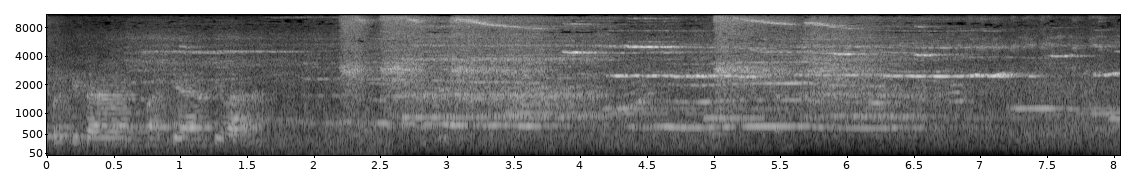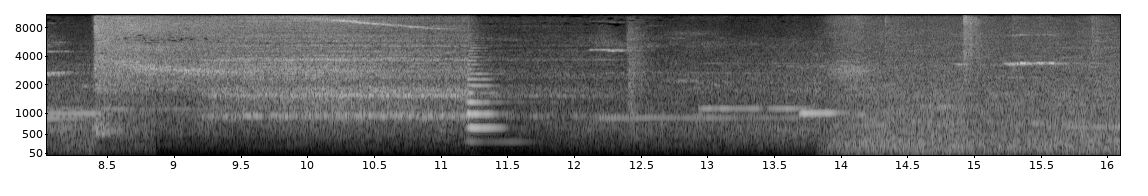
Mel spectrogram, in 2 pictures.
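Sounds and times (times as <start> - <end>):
train wheels and brakes squealing: 0.6 - 16.0
air brake hiss: 8.4 - 12.1.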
